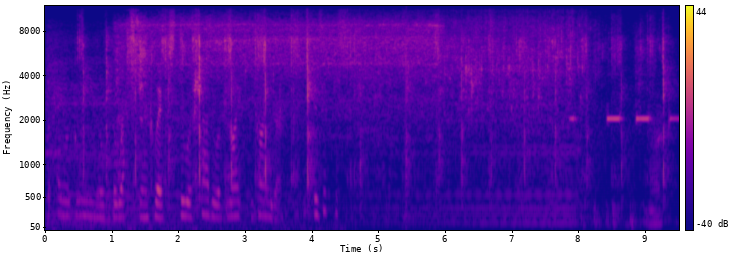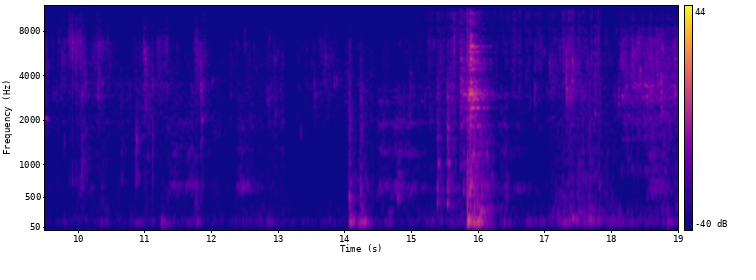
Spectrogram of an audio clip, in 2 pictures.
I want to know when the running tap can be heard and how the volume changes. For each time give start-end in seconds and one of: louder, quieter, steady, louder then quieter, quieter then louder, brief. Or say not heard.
0.0-18.9 louder.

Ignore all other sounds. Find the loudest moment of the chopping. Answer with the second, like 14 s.
4 s.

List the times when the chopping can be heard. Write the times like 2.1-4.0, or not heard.
0.5-11.2.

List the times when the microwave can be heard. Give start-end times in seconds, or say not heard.
0.0-9.6.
